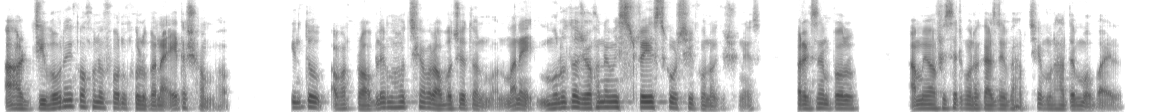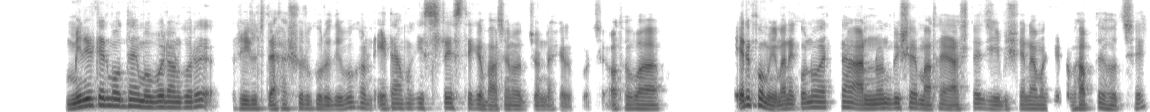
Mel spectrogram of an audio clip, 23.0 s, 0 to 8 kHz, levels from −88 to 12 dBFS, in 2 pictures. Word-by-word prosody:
আর 105 - +3
জীবনে 115 +8 +2
কখনো 145 -2 -1
ফোন 125 -1 -1
খুলবো 105 -4 0
না - - +5
এটা - - -3
সম্ভব। - - -9 0.6
কিন্তু 135 +2 -1 0.2
আমার 110 +2 -4
problem 100 +8 -1
হচ্ছে 140 0 -3
আমার 125 -3 +2
অবচেতন 110 -2 -2
মন। - - -12
মানে - - +1 0.3
মূলত 130 +4 0 0.2
যখন 135 +4 +2
আমি 140 0 +4
stress 140 -1 +4
করছি 125 -1 -1
কোনো 90 -3 -4
কিছু - - -15
নিয়ে, - - -11 0.4
for 110 - +1
example 110 0 0 0.7
আমি 110 - 0
অফিসের 110 -1 -3
কোনো 100 -2 -1
কাজ 100 - +3
নিয়ে 100 0 -3
ভাবছি - - -9
এবং 100 0 -6
হাতে 95 -1 -1
মোবাইল। - - -6 1.1
মিনিটের 185 +5 +8
মধ্যে 175 0 +4
আমি 160 - +6
মোবাইল 145 +1 +5
on 140 - +3
করে 155 +4 +2 0.4
reels 110 -1 0
দেখা 110 +3 0
শুরু 115 -2 -3
করে 100 -3 0
দিবো, 100 +7 -1
কারণ 125 -4 -4
এটা 120 +2 -3
আমাকে 120 +1 -6
stress 130 -1 0
থেকে 115 -2 +1
বাঁচানোর 95 0 -2
জন্য - - -4
help - - -7
করছে। - - -18
অথবা 105 0 0 1.0
এরকমই - - +6
মানে 115 +1 +3
কোনো 140 +3 +2
একটা 140 +1 -4
unknown 115 +2 +3
বিষয় 125 0 0
মাথায় 105 +1 0
আসছে, 100 +5 -7
যে 100 - -3
বিষয় 95 +2 -6
নিয়ে 105 - +1
আমাকে 100 -1 -6
একটু - - -13
ভাবতে 105 +4 +1
হচ্ছে, 95 - -5
115 Hz, 185 wpm, -24 LUFS, 105-135 Hz, 1.1 s, মিনিটের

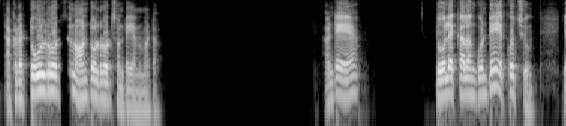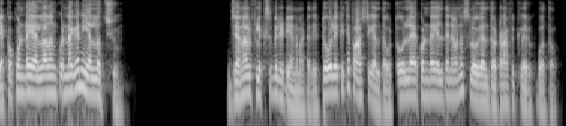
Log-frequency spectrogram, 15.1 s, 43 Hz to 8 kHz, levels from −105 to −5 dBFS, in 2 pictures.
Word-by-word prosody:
అక్కడ 140 - -1 0.2
toll 180 +2 +6
roads, 180 +2 +1
non 140 +2 +2
toll 145 -3 +2
roads 130 -1 -1
ఉంటాయన్నమాట. 90 -3 -7 2.3
అంటే 130 +7 +1 1.3
టోల్ 150 +3 +6
ఎక్కాలనుకుంటే 160 +5 +2
ఎక్కొచ్చు. - - -2 0.5
ఎక్కకుండా 170 0 -2
వెళ్ళాలనుకున్నా 165 +2 +2
గాని 220 -1 0
ఎళ్ళొచ్చు... 150 -10 -2 1.6
జనాల 155 +5 +3
ఫ్లెక్సిబిలిటీ 155 -2 -3
అన్నమాట 95 -1 -9
అది. 90 - -9
టోల్ 165 +2 +2
ఎక్కితే 220 +6 -6
ఫాస్ట్‌గా 145 0 0
వెళ్తావు. 95 -2 -8
టోల్ 145 +1 -3
లేకుండా 150 0 -1
వెళ్తేనేమైనా 145 +4 -5
స్లోగా 130 -3 -1
వెళ్తావు 110 -3 -4
ట్రాఫిక్‌లో 120 -1 -6
ఇరుక్కుపోతావు. - - -12
150 Hz, 120 wpm, -23 LUFS, 130-165 Hz, 2.3 s, టోల్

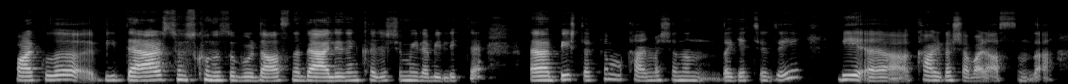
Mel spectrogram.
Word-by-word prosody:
farklı, 190 +2 +3 0.3
ııı, - - -10
bir 195 0 -6
değer 195 +1 +8
söz 210 0 -3
konusu 195 -4 -1
burada 175 0 0
aslında 180 +2 -1
değerlerin 180 +1 +5
karışımıyla 190 -2 -4
birlikte, 170 - -6 0.5
ııı, 195 0 +6
birtakım 220 +1 -4
karmaşanın 195 +5 -5
da - - -2
getirdiği 185 - -6 0.4
bir, 215 0 +2
ııı, 165 -1 -1
kargaşa 190 -1 -2
var - - -1
aslında. - - -9
190 Hz, 120 wpm, -22 LUFS, 180-205 Hz, 0.5 s, değer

